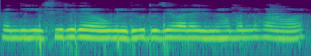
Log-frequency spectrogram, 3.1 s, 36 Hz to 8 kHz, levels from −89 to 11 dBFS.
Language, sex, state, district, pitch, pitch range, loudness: Chakma, female, Tripura, Dhalai, 215 Hz, 210-220 Hz, -11 LUFS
